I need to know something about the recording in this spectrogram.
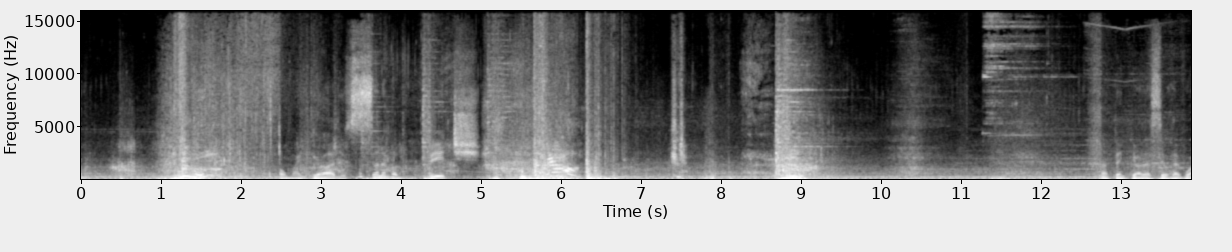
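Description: Blades slash and strike with heavy impacts.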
